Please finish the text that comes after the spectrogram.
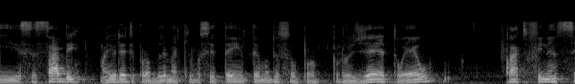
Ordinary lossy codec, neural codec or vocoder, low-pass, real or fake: none; none; none; real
